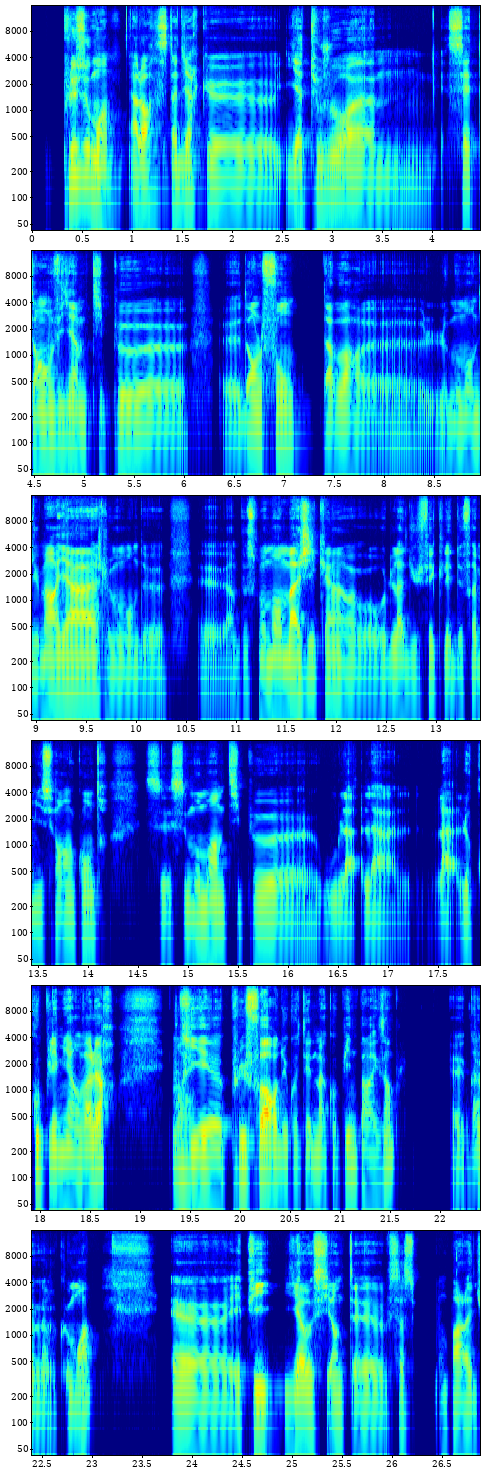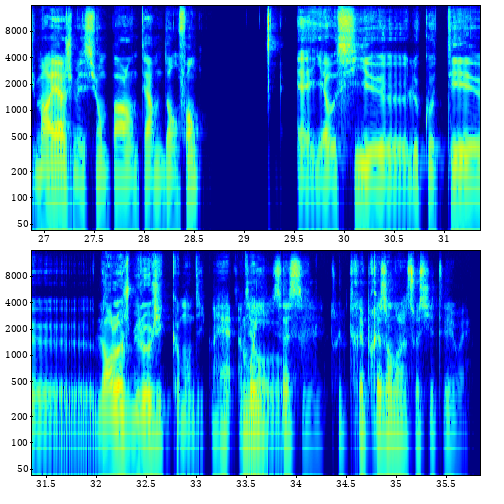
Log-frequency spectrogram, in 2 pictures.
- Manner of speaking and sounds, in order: other background noise; tongue click
- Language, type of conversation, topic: French, advice, Quelle pression ta famille exerce-t-elle pour que tu te maries ou que tu officialises ta relation ?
